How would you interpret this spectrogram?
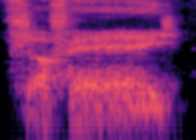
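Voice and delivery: breathy whispered Fluffy; whispered squeal. Real, not acted. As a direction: whisper it in adoration. Cuddling the bear's paw.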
